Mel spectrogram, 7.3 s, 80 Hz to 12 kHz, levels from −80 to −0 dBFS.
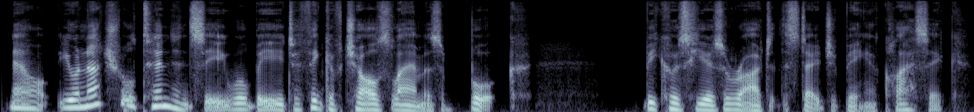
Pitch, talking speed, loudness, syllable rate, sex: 145 Hz, 205 wpm, -22 LUFS, 5.7 syllables/s, male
